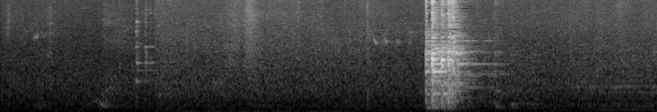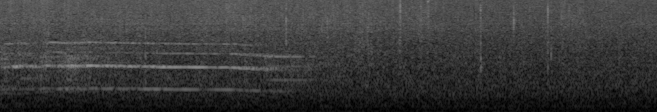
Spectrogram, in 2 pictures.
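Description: Water simmers gently in a pot.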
